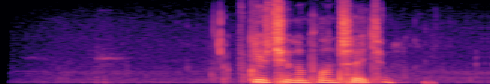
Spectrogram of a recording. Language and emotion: Russian, neutral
